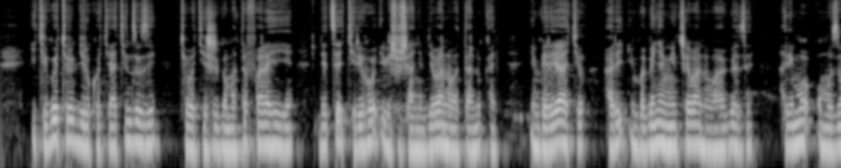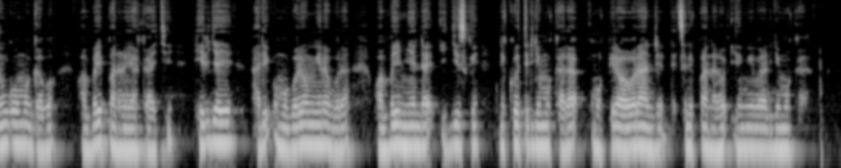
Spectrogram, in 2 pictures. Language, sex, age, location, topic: Kinyarwanda, male, 18-24, Nyagatare, health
